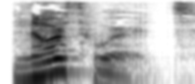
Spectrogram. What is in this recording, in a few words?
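"northwards", British English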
